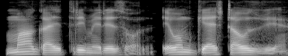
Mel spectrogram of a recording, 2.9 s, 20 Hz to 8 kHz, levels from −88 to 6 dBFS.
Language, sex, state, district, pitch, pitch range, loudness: Hindi, male, Bihar, Lakhisarai, 110 Hz, 105-115 Hz, -17 LUFS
